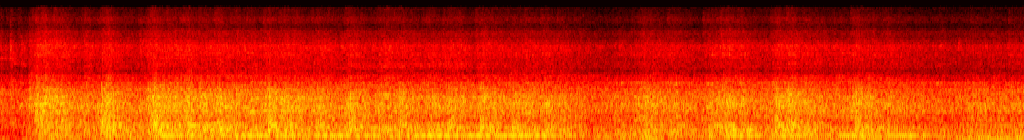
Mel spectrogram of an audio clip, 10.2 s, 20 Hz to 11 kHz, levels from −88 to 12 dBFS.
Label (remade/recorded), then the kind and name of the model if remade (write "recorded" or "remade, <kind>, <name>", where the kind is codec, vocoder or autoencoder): recorded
